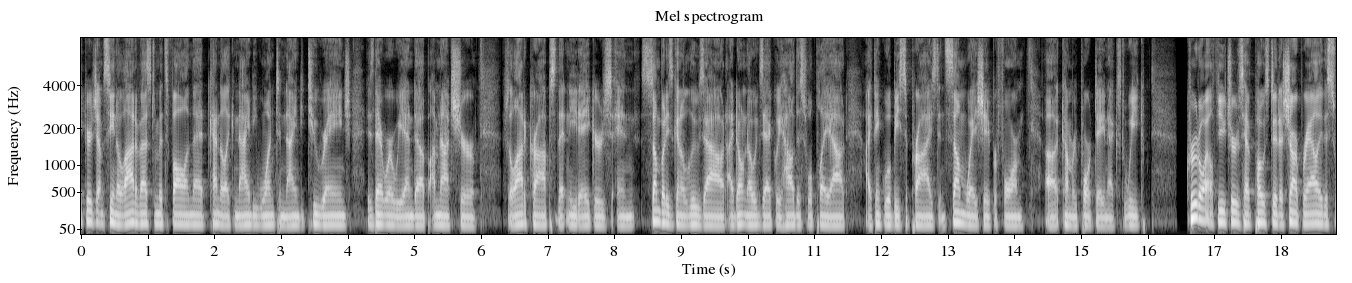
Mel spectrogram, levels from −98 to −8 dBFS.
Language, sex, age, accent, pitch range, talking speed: English, male, 30-49, American, 95-105 Hz, 235 wpm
